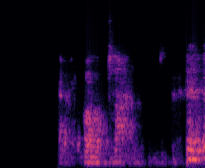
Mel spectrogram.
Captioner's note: laugh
